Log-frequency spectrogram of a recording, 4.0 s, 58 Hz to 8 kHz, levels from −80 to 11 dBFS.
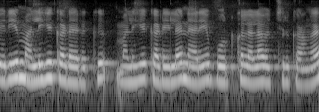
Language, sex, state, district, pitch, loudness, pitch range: Tamil, female, Tamil Nadu, Namakkal, 225 Hz, -16 LUFS, 215-240 Hz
